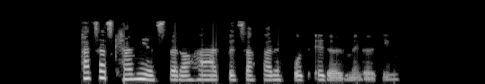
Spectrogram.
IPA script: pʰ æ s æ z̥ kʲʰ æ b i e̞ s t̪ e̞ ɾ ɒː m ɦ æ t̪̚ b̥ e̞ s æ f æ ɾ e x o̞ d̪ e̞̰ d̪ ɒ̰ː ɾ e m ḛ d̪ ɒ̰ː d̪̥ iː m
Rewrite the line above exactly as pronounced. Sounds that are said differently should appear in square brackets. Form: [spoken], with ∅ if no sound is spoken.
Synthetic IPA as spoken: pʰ æ s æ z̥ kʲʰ æ [m] i e̞ s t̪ e̞ ɾ ɒː [∅] ɦ æ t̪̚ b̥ e̞ s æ f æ ɾ e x o̞ d̪ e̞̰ d̪ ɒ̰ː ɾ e m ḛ d̪ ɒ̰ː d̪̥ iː m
